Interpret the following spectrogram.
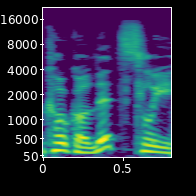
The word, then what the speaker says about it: cocoliztli: If you watched my video about surviving the Aztec Empire, you know that that funny little TL pronunciation, the sound, is on purpose.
